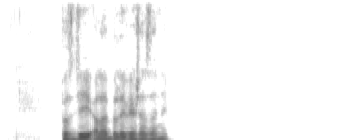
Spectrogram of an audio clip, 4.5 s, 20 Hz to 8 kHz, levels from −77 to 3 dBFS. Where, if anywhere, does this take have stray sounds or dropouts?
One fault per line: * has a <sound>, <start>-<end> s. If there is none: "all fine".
all fine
